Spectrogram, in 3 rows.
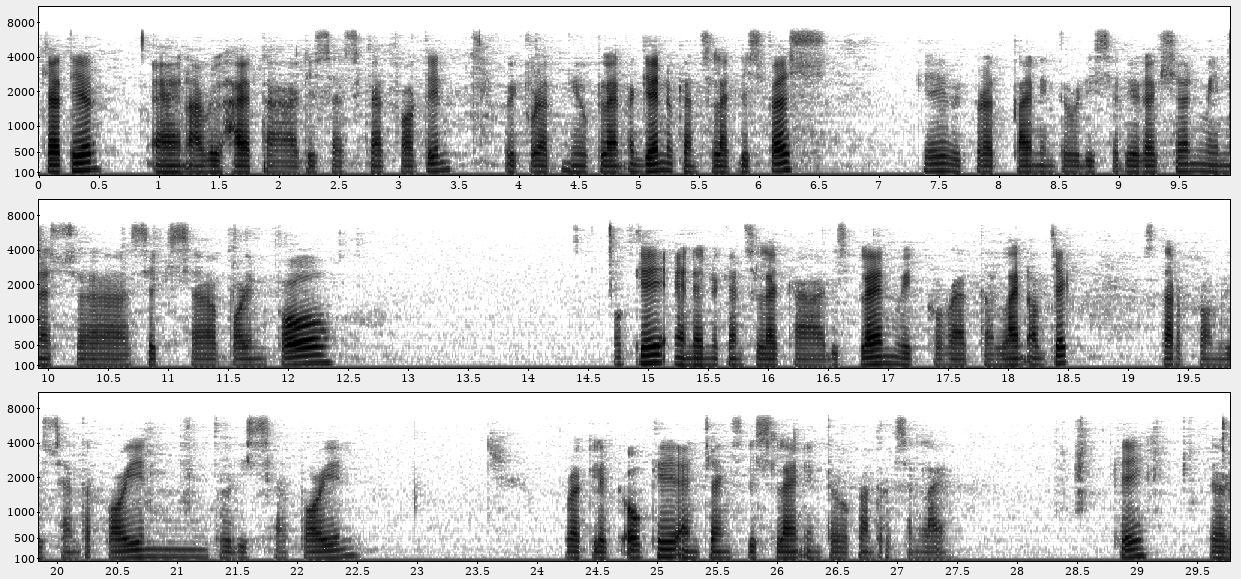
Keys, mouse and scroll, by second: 0.2 click, 3.5 scroll down 1, 3.7-4.0 scroll up 1, 4.8 click, 10.5-12.9 typing, 14.6 Return, 16.4 click, 20.6-23.1 scroll down 1, 23.1 click, 24.0 right click, 24.7 click, 26.4 right click, 27.9 click, 28.3 scroll down 1, 28.4-29.7 scroll up 1.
